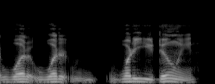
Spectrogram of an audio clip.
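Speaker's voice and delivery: crying, broken-down outburst. Speaker recalling seeing their own dirty clothes and skin, retelling a crying breakdown. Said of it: "I broke down crying like".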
